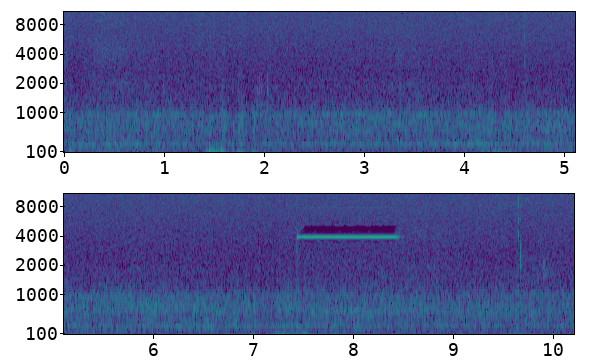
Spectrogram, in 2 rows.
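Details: Single steady electronic beep from an automatic blood pressure cuff on an adult's first arm in a demonstration exam, signalling the measurement is complete (reading 128/75), over quiet room noise.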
